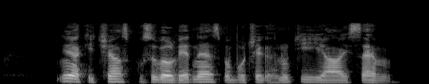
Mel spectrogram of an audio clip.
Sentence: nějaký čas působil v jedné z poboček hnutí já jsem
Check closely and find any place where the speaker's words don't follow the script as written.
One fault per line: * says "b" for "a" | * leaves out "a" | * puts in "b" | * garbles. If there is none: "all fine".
all fine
